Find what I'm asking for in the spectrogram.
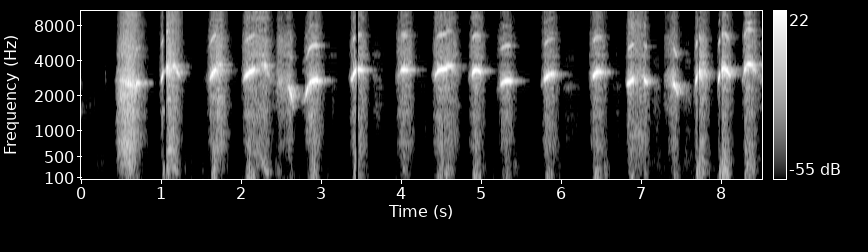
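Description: A person whistles a rhythmic, chant-like tune of short, sharp, high notes in repeating groups, close and fairly loud, with no talking underneath.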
